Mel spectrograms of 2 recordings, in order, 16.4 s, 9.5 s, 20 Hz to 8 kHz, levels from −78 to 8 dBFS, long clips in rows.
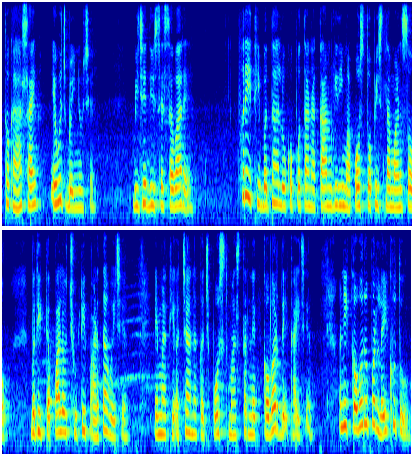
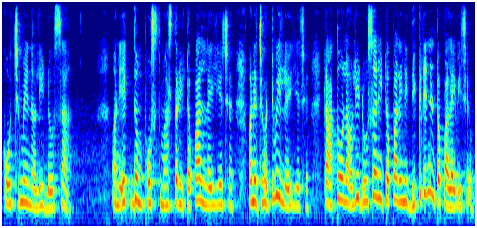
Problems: none marked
